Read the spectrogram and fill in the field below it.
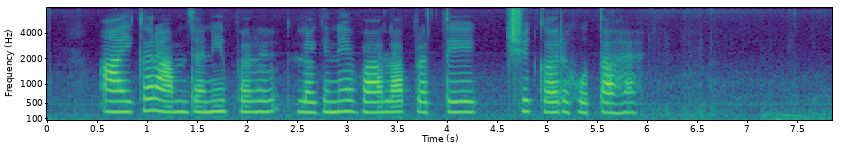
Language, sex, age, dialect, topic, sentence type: Hindi, female, 25-30, Marwari Dhudhari, banking, statement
